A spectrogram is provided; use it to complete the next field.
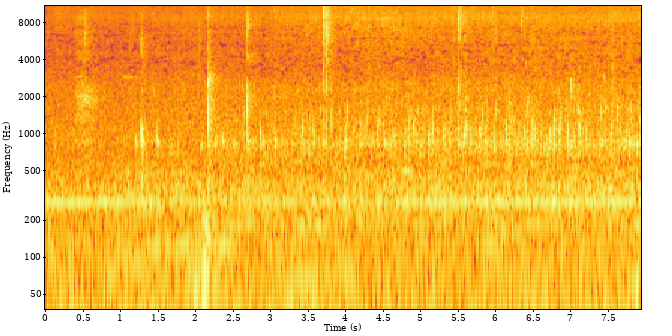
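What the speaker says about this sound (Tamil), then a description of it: "கடாயில நான் ஆயில் ஊற்றி வச்சிருக்கேன். இப்போ நம்ம எடுத்து இந்த தட்டையை ஒன்று எடுத்து போட்டுக்கலாம்" Maida thattai frying in hot oil in a kadai, a faint steady bubbling sizzle with scattered soft pops and clicks, heard alone at low level.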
